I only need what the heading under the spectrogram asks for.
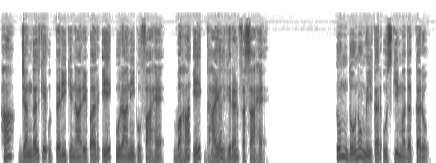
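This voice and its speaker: A man's voice: lowish voice, sing-song, a little slow, darkish tone, no room sound, studio quality. A man playing a stately, just lion king in a cartoon moral story, solemn and full of authority.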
